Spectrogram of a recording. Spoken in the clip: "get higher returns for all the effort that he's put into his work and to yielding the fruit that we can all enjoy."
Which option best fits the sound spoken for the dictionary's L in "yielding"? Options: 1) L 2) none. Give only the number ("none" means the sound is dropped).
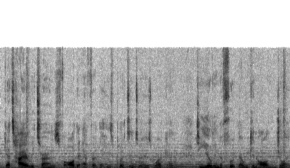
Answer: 1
